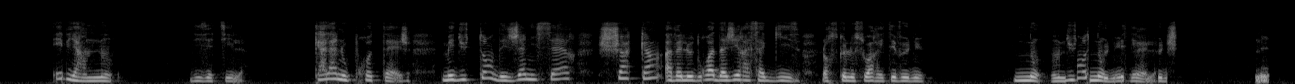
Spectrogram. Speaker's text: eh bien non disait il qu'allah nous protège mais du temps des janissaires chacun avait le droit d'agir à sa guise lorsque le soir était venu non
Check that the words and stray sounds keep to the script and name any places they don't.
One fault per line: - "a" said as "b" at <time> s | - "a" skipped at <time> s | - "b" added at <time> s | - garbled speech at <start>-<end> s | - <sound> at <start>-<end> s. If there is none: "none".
- garbled speech at 10.5-11.8 s
- laugh at 12.6-12.7 s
